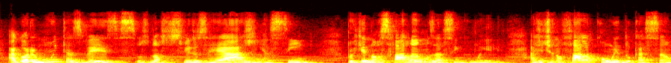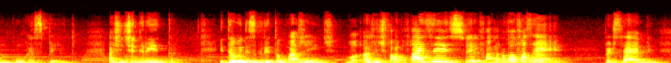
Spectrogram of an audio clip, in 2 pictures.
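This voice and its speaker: Brazilian woman teaching mothers in an echoey room. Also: fairly high pitch. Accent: Brazilian Portuguese. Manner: warm teaching tone, acts out child and mother dialogue. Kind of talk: live online class, teaching mothers.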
